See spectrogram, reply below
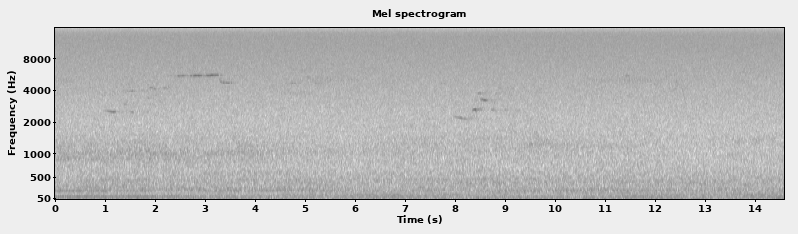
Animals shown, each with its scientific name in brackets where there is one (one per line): Hermit Thrush (Catharus guttatus)
Black-throated Green Warbler (Setophaga virens)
